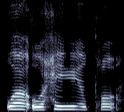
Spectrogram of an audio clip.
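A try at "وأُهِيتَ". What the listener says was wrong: Hi-nya kasrah, itmam harokatnya, vokalnya kurang. Barusan wa uhi kasrah. Wa uhito.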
